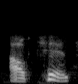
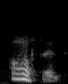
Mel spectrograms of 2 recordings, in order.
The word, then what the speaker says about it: often: the word o-f-t-n and it's not pronounced off 10 it's just pronounced often no that's absolutely right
